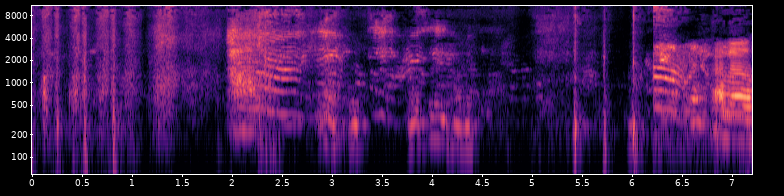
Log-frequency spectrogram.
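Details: A 22-day-old infant, found unconscious and choking, cries amid urgent adult voices after officers clear the airway blockage with back slaps: crying returning once the choking is relieved.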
